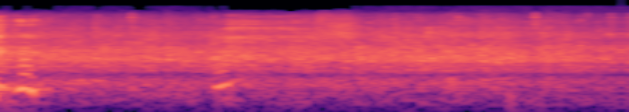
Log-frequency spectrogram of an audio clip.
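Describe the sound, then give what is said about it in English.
An audience applauds steadily for several seconds, a dense, even wash of many hands clapping at a constant moderate loudness, with no voices over it. “You can applaud for love.”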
